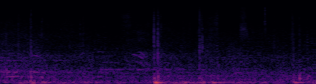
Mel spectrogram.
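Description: One heavy thud, about a second in, as a judoka's body hits the tatami mat in a throw attempt, among softer thumps of feet and bodies on the mat.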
